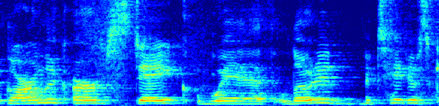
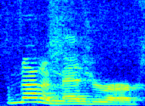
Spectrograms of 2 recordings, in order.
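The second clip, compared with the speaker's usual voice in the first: usual speaking voice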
